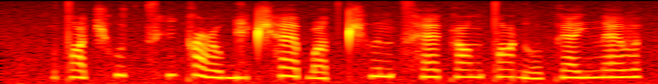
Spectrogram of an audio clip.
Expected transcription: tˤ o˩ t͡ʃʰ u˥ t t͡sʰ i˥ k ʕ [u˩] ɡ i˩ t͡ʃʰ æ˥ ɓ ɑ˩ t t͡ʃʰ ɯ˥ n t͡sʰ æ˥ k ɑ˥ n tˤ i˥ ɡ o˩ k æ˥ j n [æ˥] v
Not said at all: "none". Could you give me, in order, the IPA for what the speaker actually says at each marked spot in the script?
u˩, æ˥

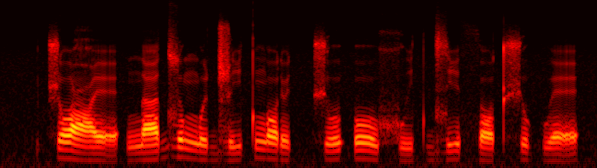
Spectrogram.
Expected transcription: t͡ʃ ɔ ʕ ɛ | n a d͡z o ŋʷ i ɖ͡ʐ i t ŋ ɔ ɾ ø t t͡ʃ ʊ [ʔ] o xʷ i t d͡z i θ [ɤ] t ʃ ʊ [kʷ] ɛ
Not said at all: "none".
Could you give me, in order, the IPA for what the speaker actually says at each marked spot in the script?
ʔ, ɔ, kʷ

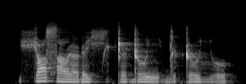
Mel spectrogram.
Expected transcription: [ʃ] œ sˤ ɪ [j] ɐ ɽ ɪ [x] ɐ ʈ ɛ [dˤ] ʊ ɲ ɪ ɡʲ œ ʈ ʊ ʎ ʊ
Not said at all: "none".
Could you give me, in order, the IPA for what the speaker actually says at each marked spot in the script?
ç, j, ç, ɖ

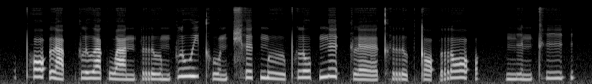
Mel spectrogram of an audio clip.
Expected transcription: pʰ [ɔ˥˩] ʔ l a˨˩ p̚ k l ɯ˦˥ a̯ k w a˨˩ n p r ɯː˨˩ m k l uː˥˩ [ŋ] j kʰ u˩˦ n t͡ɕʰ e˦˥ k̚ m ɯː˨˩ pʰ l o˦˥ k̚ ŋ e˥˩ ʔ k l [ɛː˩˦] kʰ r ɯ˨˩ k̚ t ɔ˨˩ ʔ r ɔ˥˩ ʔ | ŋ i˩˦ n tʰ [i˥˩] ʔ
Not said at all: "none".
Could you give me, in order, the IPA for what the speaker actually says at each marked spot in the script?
ɔ˥˩, none, ɛː˩˦, i˦˥

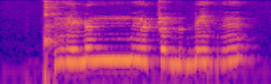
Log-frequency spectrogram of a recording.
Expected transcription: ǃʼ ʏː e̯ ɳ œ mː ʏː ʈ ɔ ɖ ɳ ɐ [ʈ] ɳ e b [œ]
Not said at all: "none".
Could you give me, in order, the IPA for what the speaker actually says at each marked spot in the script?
ɖ, ø

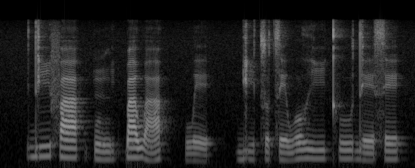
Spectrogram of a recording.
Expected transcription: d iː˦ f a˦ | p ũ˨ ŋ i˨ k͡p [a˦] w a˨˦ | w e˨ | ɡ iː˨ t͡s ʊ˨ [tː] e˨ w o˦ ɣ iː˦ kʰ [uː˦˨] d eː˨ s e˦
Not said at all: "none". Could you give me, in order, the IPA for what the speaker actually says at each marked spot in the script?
a˦, t͡s, uː˦

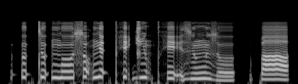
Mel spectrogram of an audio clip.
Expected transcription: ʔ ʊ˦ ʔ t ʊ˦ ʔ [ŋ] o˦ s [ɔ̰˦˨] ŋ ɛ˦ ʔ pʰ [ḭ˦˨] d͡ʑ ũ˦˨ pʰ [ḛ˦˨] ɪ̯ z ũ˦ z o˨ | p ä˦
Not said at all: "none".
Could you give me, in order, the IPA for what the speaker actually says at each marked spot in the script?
ŋ, ɔ̰˦˨, ḛ˦˨, ḛ˦˨

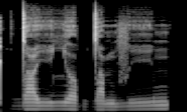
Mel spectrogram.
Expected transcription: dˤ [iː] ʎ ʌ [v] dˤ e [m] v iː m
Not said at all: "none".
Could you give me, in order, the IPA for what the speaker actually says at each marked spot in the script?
iː, b, m

